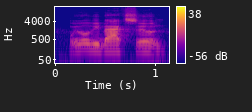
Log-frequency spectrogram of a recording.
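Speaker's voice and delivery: plain reading voice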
